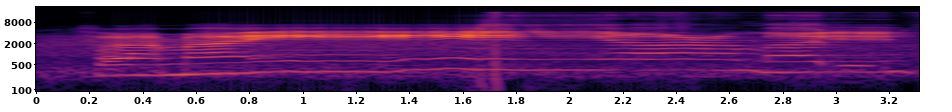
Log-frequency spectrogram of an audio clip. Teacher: फमन भी नून साकिन के बाद या मुशद्दद है तो इदगाम हो रहा है, और सख्ती से पढ़ेंगे और गुना करेंगे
